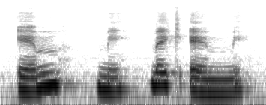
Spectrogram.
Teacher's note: Emmi is pretty close to the English name Emmy, just with a longer M sound. It might help you to picture it as two separate words, the first part being M, as in Aunt M, and the second Mi, as in Mickey.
